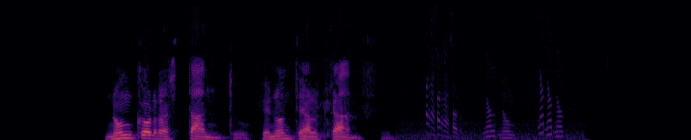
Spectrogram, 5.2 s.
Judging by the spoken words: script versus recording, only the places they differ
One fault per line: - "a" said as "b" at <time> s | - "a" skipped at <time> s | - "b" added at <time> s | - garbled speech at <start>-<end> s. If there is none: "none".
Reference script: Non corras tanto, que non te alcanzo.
none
